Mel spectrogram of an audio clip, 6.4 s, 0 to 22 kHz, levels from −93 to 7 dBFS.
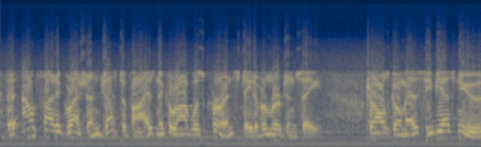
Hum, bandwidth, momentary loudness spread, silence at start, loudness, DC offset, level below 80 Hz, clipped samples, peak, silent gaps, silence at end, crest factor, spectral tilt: none; 15 kHz; 3 LU; 0 s; -19 LUFS; under 0.1%; -46 dBFS; under 0.1%; -6 dBFS; none; 0 s; 14 dB; -3.5 dB/octave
